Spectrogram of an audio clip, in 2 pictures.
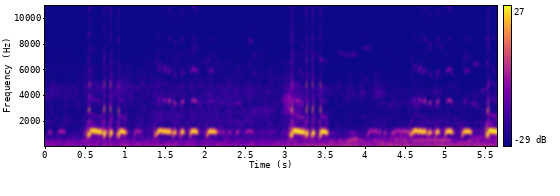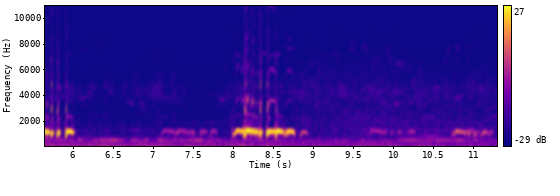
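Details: Several zebra doves in a lure recording, loud rapid rolling coo phrases alternating with quieter, farther birds, phrases roughly every two seconds over a steady low hum.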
